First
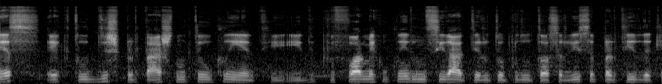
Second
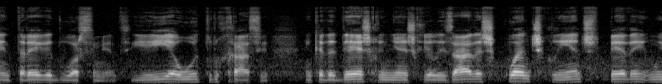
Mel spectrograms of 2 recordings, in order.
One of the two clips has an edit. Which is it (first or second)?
first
